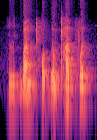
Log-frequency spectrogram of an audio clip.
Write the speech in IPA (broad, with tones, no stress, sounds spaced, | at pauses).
l i˨˩ k̚ ɓ a̰˧˥ n t̪ʰ ɔ˨˩ t̚ l ə̰˧˥ w t̪ʰ a˦˥ t̚ f ə˦˥ t̚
